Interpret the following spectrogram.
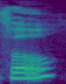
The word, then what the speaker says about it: vos: Your, plural or formal, votre, vos. So we do not pronounce the s's here.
